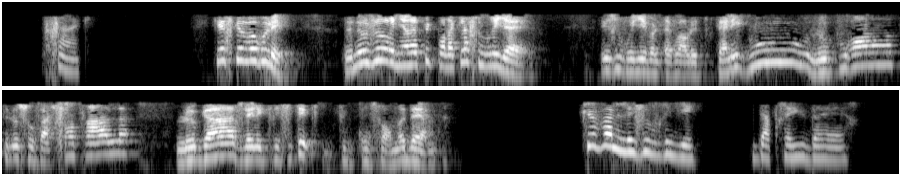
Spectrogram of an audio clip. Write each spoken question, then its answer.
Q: Que veulent les ouvriers, d'après Hubert?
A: Ils veulent tout le confort moderne, le tout à l'égout, l'eau courante, le chauffage central, le gaz, l'électricité.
